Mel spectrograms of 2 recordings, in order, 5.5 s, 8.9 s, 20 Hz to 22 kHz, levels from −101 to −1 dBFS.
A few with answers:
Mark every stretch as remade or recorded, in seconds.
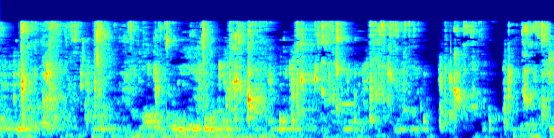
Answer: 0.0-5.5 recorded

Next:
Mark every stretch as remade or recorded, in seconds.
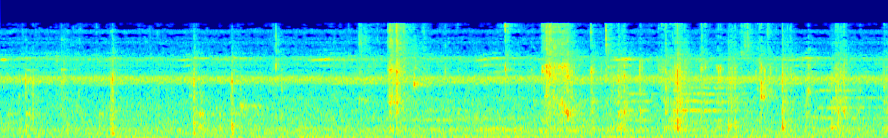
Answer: 0.0-8.9 recorded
